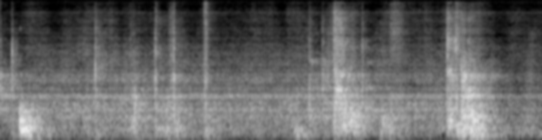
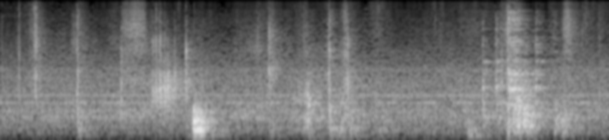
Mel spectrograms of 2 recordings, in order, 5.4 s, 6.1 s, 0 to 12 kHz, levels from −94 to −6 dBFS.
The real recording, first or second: second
